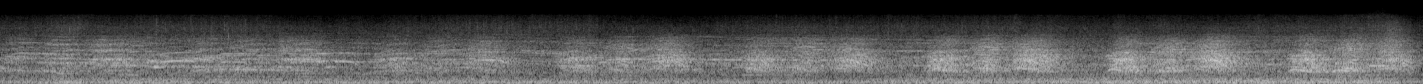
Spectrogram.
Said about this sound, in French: présente, pas nécessairement énorme, mais qui a été assez bruyante et qui s'est fait remarquer par les médias sur place parce que Donald Trump, alors qu'il était là masqué avec euh, sa femme Melania Trump, s'est fait huer. Euh, voici ce que ça donne.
